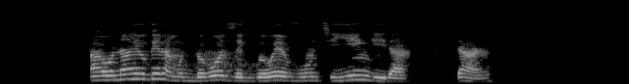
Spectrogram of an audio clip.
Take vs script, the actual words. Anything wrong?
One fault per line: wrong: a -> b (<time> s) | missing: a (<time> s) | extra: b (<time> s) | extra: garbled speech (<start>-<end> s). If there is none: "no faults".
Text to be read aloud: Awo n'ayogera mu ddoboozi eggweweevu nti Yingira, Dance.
no faults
